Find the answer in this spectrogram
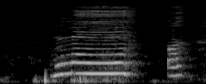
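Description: A high-pitched voice calling 'Mama!' as one long shout held on a single flat pitch, followed by a shorter call near the end.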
